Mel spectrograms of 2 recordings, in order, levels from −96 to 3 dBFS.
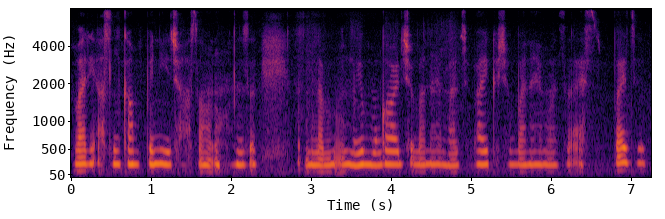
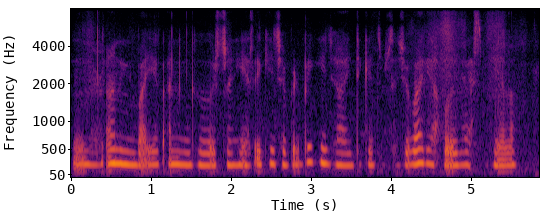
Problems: none marked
